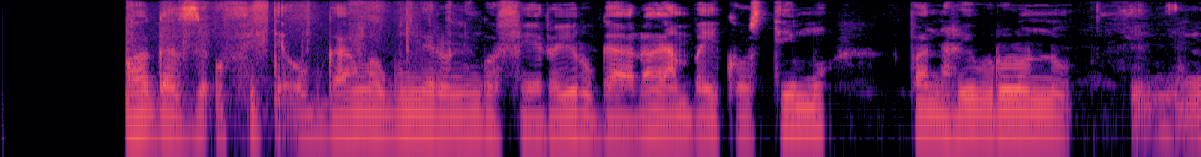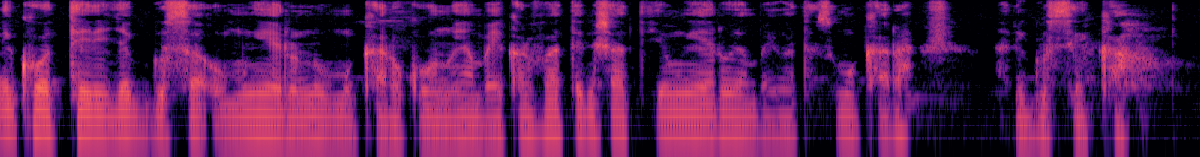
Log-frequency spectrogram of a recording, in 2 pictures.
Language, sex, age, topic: Kinyarwanda, male, 18-24, finance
